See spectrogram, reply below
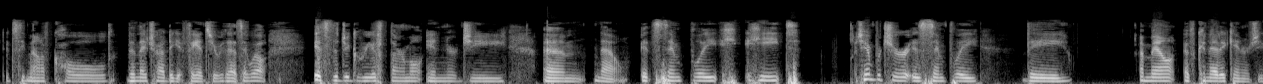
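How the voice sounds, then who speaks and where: An American teacher from Texas with a mid-pitched voice gives a chemistry lecture in a folksy, conversational way. Key points get deliberate stress and repetition, with joking asides along the way. The sound is dry, with almost no room echo. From Texas, United States. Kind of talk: lecture narrated over class notes.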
